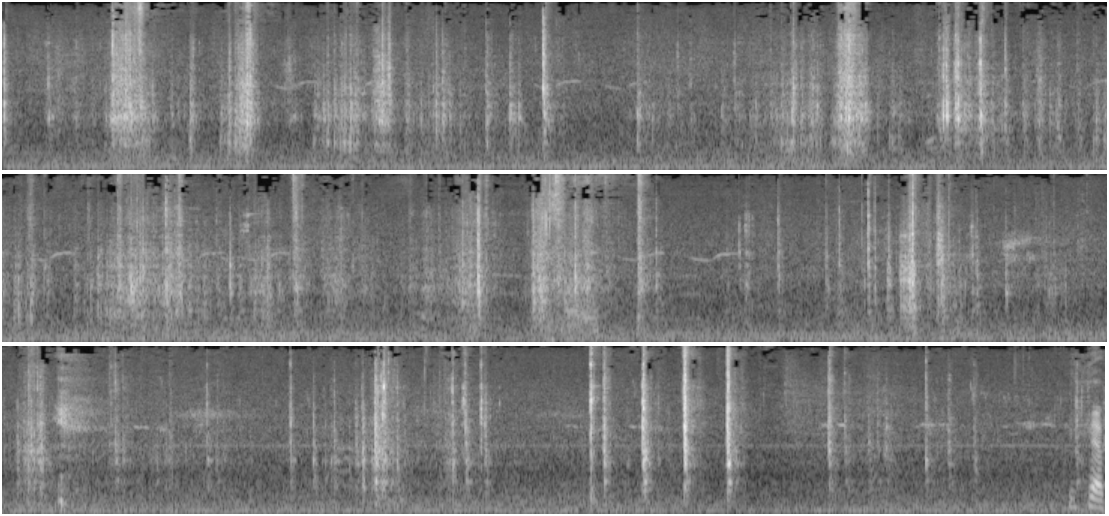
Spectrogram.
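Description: Irregular knocks, clinks and scrapes of metal tools and chain-link wire as an old fence post cemented into brick is worked loose.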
